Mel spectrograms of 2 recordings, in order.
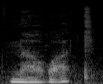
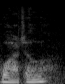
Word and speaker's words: Nahuatl: some basic language rules you pronounce know what as what the L at the end makes a sound now what but for the sake of clarity throughout the rest of the lesson I am just going to be making the L silent as English speakers we might be tempted to pronounce it as not Waddell but this is an incorrect pronunciation so the first things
